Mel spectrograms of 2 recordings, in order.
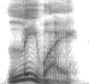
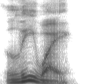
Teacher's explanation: When you hit that long e sound in leeway, ensure your lips are fully spread. This sustained tension helps differentiate it from the short vowel.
